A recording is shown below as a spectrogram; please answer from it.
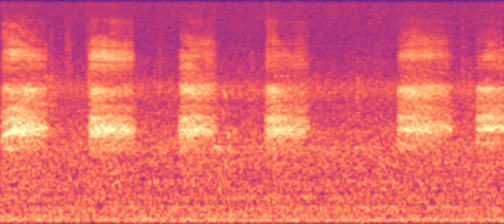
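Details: Hooded crow fledgling walking on the ground, calling and gesturing at a parent that is eating nearby: six harsh, nasal caws repeated roughly once a second, evenly spaced, over steady low background rumble.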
